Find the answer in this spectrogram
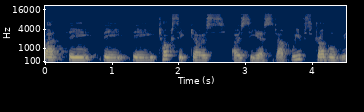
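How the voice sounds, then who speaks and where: A woman with an Australian accent. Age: 70s. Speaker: asthma patient advocate on a panel. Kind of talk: panel discussion.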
